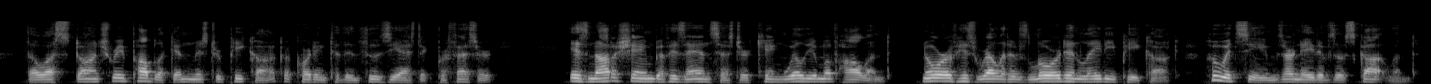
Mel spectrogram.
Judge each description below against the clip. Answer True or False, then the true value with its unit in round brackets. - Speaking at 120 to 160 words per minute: True (150 wpm)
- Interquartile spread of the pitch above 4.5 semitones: False (3.8 semitones)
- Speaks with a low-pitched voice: True (125 Hz)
